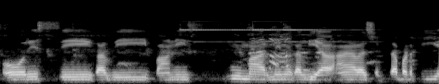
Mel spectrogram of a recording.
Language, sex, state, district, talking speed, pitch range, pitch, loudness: Hindi, male, Uttar Pradesh, Etah, 95 wpm, 110-120 Hz, 115 Hz, -16 LUFS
